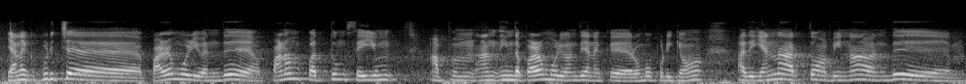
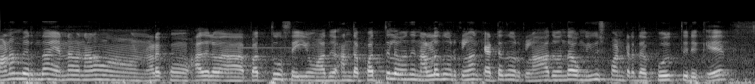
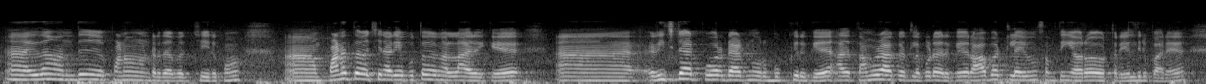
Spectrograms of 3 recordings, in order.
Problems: none marked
